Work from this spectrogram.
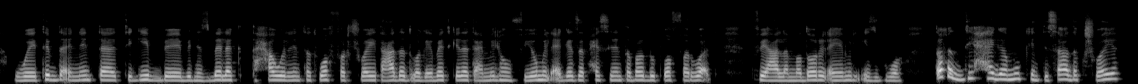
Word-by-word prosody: وتبدأ 185 +3 +2
إن 190 +1 -3
أنت 205 -2 +1
تجيب 190 0 -1
بالنسبة 185 0 +1
لك 205 0 0
تحاول 200 -1 +1
إن 190 - -2
أنت 195 +1 -5
توفر 205 0 -1
شويّة 195 +1 -1
عدد 190 +1 0
وجبات 185 +3 0
كده 200 0 +1
تعملهم 195 0 -3
في 180 0 -8
يوم 200 +2 +4
الأجازة، 195 0 -1
بحيث 200 +2 -8
إن 195 - -1
أنت 195 0 -4
برضو 195 0 +1
توفر 195 -1 -3
وقت 195 - 0 0.3
في 210 -4 +2
على 180 -1 +2
مدار 180 +3 +2
الأيّام 185 0 0
الأسبوع. 175 -2 -5 0.3
تعتقد 330 -8 +6
دي 280 +6 -3
حاجة 245 -5 +2
ممكن 235 -3 0
تساعدك 210 +2 0
شوية؟ 245 +6 0
195 Hz, 185 wpm, -23 LUFS, 185-205 Hz, 0.3 s, تعتقد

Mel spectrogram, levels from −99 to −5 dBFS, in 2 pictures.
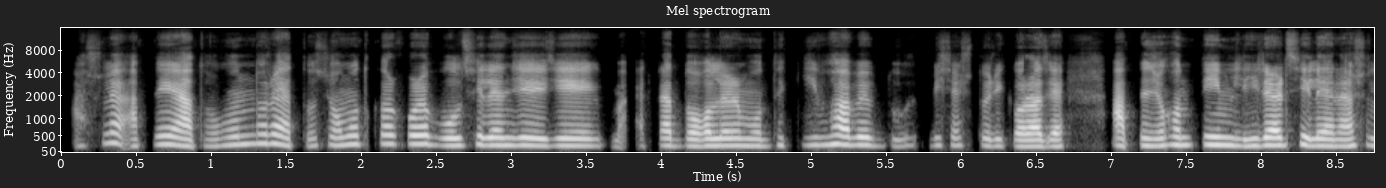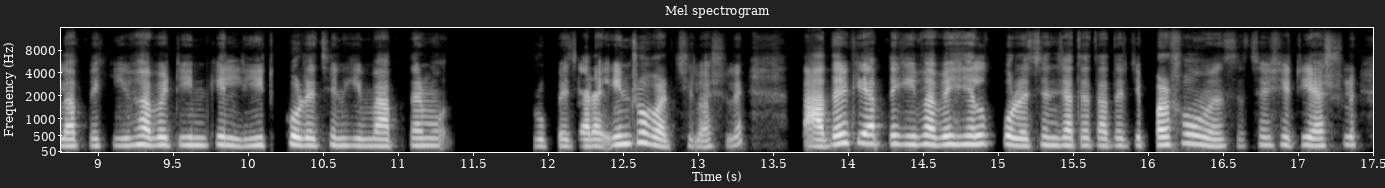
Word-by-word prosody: আসলে 285 0 -8
আপনি 240 +5 -9 0.2
এতক্ষণ 195 +5 -5
ধরে 270 0 0
এত - - -31 0.2
চমৎকার 250 +3 -2
করে 255 0 +4
বলছিলেন। 220 +1 +1
যে - - +3
এই 205 - +1
যে 210 - +3 0.3
মা - - -13
একটা 210 +3 -2
দলের 205 +2 +3
মধ্যে 200 +2 -6
কিভাবে 230 +1 +2 0.2
বু 190 - -15 0.2
বিশ্বাস 215 0 -11
তৈরি 195 -1 -5
করা 185 0 +6
যায়। 190 0 +1 0.4
আপনি 215 - -5
যখন 225 +2 +1
টিম 235 -1 +4
লিডার 220 +2 +5
ছিলেন 205 -4 +3
আসলে 210 -1 -6
আপনি 205 +1 -10
কিভাবে 225 +2 +1
টিমকে 225 +1 -2
লিড 215 +2 -3
করেছেন 220 -1 +1
কিংবা 200 -1 -1
আপনার 215 0 -4
ম - - -4 0.7
গ্রুপ 195 - -9
এ - - -4
যারা 195 +1 +3
ইন্ট্রোভার্ট 250 - +2
ছিল 195 - -12
আসলে - - -11 0.5
তাদেরকে 255 +9 +4
আপনি 260 0 -4
কিভাবে 245 -1 +3
হেল্প 255 +1 +2
করেছেন 220 0 +1
যাতে 220 0 0
তাদের 210 0 -4
যে 225 - -6
পারফরম্যান্স 230 -4 +1
আছে 210 +4 -12
সেটি 230 0 -5
আসলে 215 +2 -9
220 Hz, 180 wpm, -22 LUFS, 205-235 Hz, 0.7 s, করা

